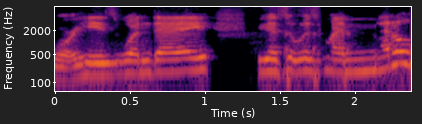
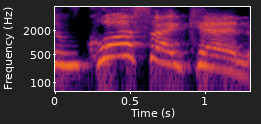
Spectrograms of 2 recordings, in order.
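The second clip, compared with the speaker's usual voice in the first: put-on slow, high-pitched Jersey City accent; 8 semitones higher, 4 dB louder than usual. Speaker retells their dad's reply to a request, Jersey City accent. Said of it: "with the Jersey City accent".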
